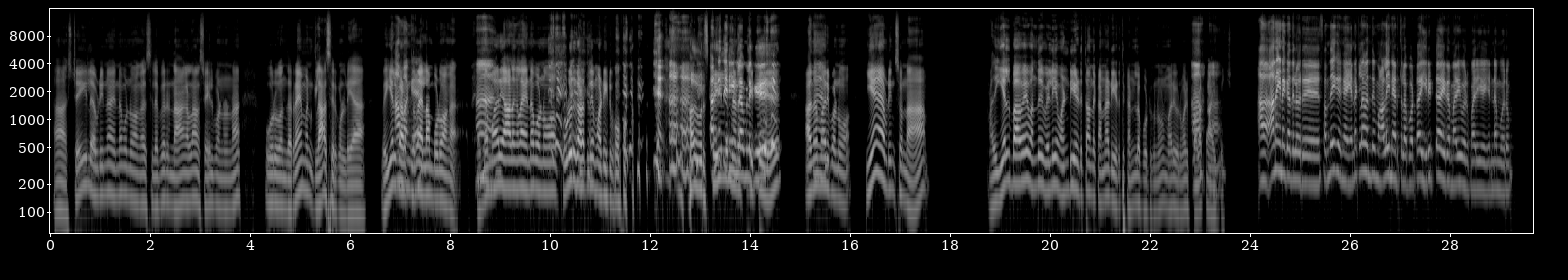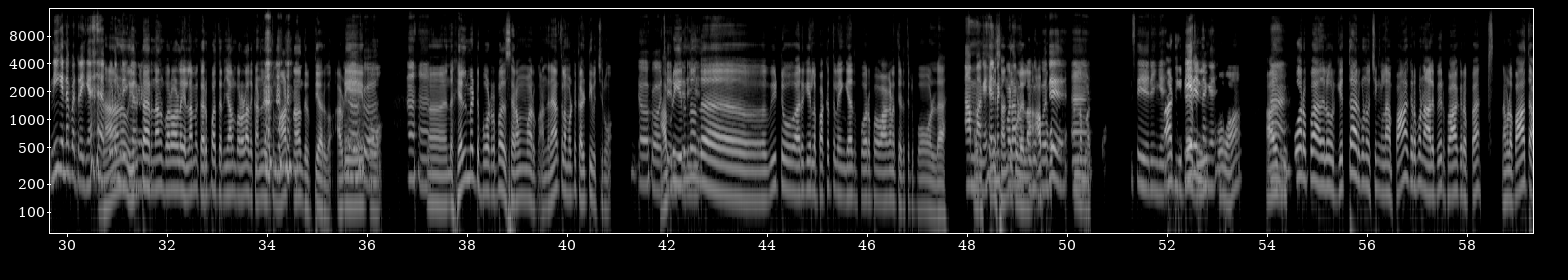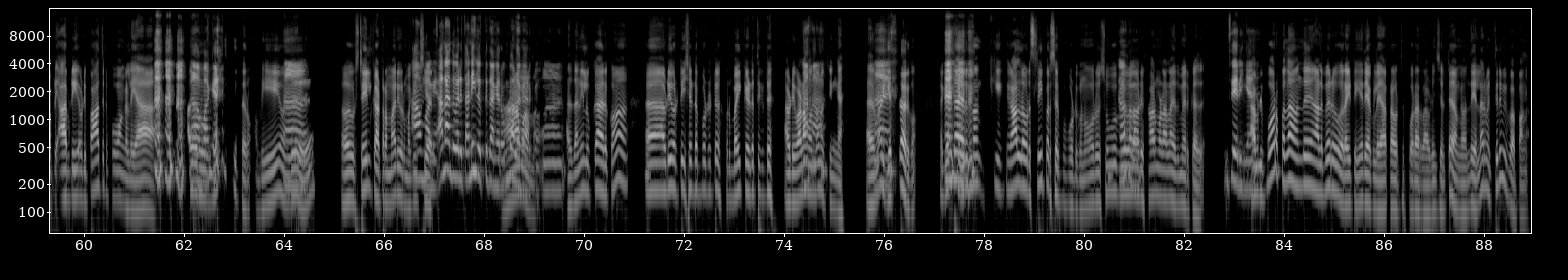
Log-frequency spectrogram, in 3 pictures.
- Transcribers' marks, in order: in English: "ரேமன் கிளாஸ்"; laugh; laughing while speaking: "ஆஹ. கண்ணு தெரியுங்களா உங்களுக்கு? அ"; laughing while speaking: "குளிர் காலத்திலயே மாட்டிகிட்டு போவோம். அது ஒரு ஸ்டைல்னு நெனைச்சுக்கிட்டு அந்த மாதிரி பண்ணுவோம்"; other noise; laughing while speaking: "பண்றீங்க, போட முடியுங்களா உங்களுக்கு?"; laugh; drawn out: "இந்த"; tsk; laugh; in English: "லுக்"; in English: "லுக்கா"; laugh; in English: "ஸ்லீப்பர்"; in English: "ஃபார்மலாலாம்"
- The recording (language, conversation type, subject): Tamil, podcast, தொழில்முறை வாழ்க்கைக்கும் உங்கள் தனிப்பட்ட அலங்கார பாணிக்கும் இடையிலான சமநிலையை நீங்கள் எப்படி வைத்துக்கொள்கிறீர்கள்?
